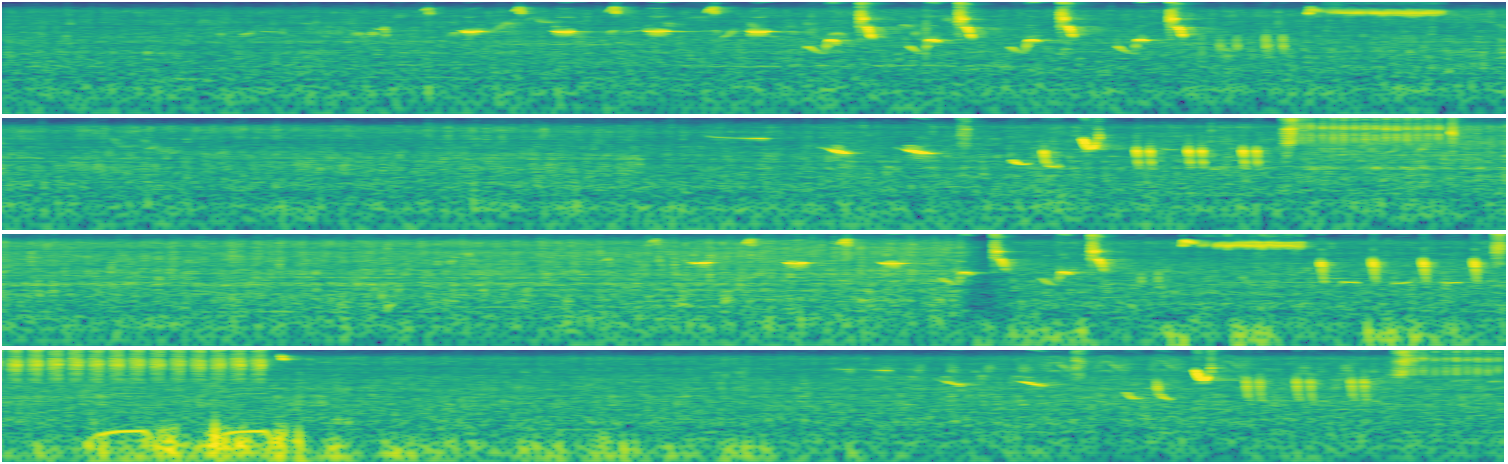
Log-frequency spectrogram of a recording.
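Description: Small birds chirping in quick repeated runs over the steady rush of water pouring from a bamboo spout into a shallow stream. A few high, buzzy bursts about a second long come in between the chirping runs.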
